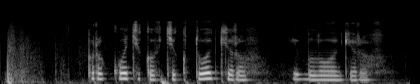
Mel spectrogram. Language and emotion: Russian, sad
